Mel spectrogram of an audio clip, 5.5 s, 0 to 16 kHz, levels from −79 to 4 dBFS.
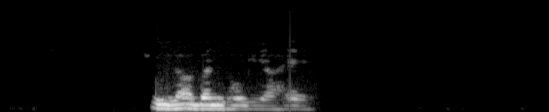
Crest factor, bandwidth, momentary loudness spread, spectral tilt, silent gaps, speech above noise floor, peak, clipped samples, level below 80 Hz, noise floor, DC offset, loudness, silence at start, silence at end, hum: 18 dB; 3 kHz; 20 LU; -13.5 dB/octave; none; 75 dB; 0 dBFS; under 0.1%; -56 dBFS; -88 dBFS; under 0.1%; -13 LUFS; 1.55 s; 2.45 s; none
